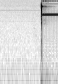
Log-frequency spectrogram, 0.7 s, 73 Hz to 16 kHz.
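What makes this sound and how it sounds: A 1964 American silver quarter is given a ping test, producing a single sharp, bright strike followed by a clear, sustained high ring. The bell-like tone marks it as authentic silver.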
